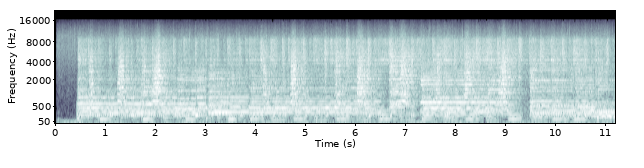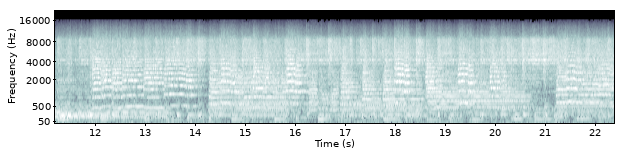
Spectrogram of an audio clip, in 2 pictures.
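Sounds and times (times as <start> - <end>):
orchestra: 0.4 - 22.3.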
